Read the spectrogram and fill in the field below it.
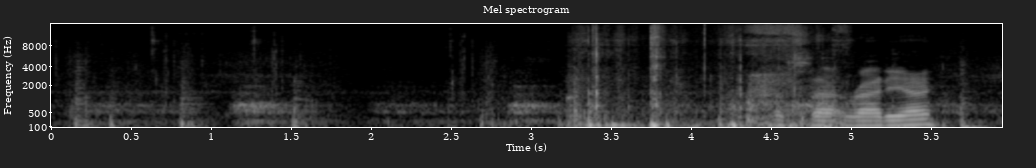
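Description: Boots clank on a metal ladder.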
